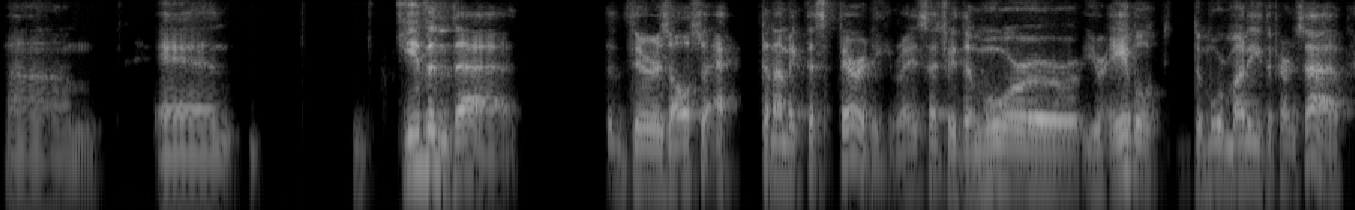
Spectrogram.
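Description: A man's voice: lowish voice, measured pace, a little mellow. A middle-aged man from Korea, a professor speaking as a podcast guest, explaining things thoughtfully with many ums, hedges and restarts. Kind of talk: conversational interview.

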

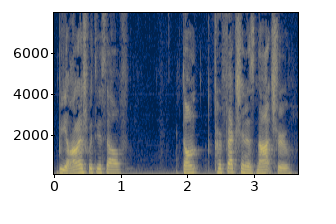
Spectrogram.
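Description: A woman's voice: fairly low pitch, normal speed, a bit bright. Chatty podcast host woman. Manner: chatty, laughs often, reflective. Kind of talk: casual chat.

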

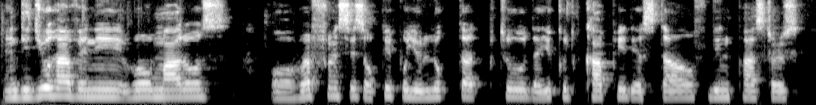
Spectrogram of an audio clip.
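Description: A man with a somewhat high voice acts as podcast co-host. He speaks as an interviewer, putting questions to a guest. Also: little pitch movement, normal speed, a little mellow.

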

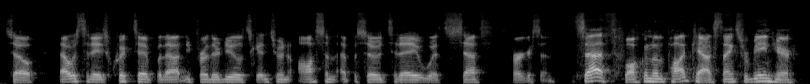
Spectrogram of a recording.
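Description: A man's voice: mid-range voice, fairly even intonation, a little fast, gravelly, few pauses, fairly bright tone. A man hosting a podcast, giving a tip and then asking questions in an upbeat, conversational way. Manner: enthusiastic, conversational, fillers. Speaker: podcast host. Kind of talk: podcast interviewing and tips.

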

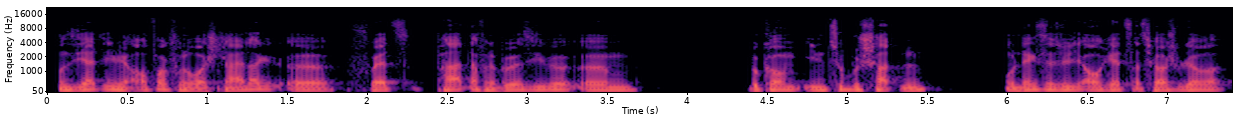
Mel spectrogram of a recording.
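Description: A man's voice: mid-range voice, a little mellow. Casual male podcast host. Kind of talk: casual podcast chat, retelling an audio drama episode.

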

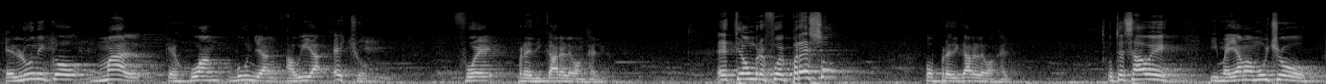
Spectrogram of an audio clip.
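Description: A man's voice: sits high, expressive, slow, long pauses, warm tone. A man preaching a sermon, emphatic and often asking the congregation questions. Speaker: pastor. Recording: echoey room with faint noise.

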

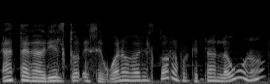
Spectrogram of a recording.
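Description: Chilean guy hosting a football podcast, jokey, slangy, gravelly voice, dull sound. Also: sits high, sing-song, fast, darkish tone, soft background music. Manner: joking, slangy, leads the questions. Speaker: host. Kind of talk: casual football podcast chat.

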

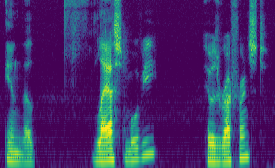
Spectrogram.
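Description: A man's voice: medium pitch, animated, measured pace, warm tone, no echo. A man hosts a casual quiz among friends in a mid-range voice. The sound is close and dry. He reads clues like mock-olde verse and rules on answers with teasing firmness. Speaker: quiz host on a podcast.

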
